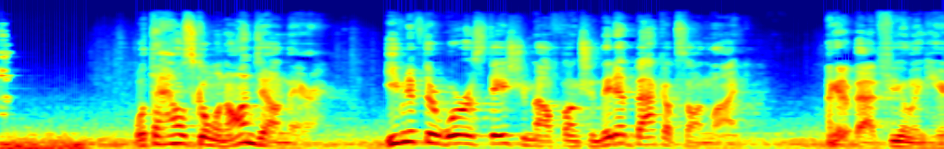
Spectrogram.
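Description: A man speaks with surprise and urgency, close up.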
